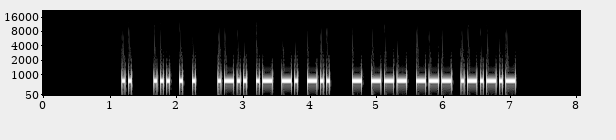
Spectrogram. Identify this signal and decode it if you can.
Morse code, heard as a keyed tone, about 25 wpm, 700 Hz. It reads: I SEE LAND TOO.
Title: Sentences from Top 1000 Words - Review Part 1 - 25wpm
